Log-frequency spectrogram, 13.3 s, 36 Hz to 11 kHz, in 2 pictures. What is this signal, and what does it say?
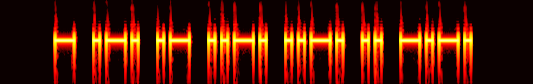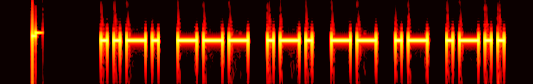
Morse code, heard as a keyed tone, about 15 wpm, 700 Hz. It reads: TRAFFIC FORMAL
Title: Sentences from Top 1300 Words - New Word Drill Alt - 15wpm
